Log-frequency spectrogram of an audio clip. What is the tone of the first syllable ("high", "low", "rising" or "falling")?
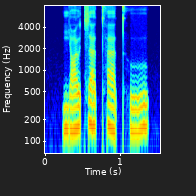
rising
